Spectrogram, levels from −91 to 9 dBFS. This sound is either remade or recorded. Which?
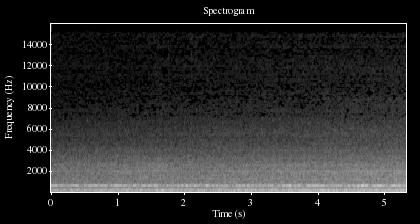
recorded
